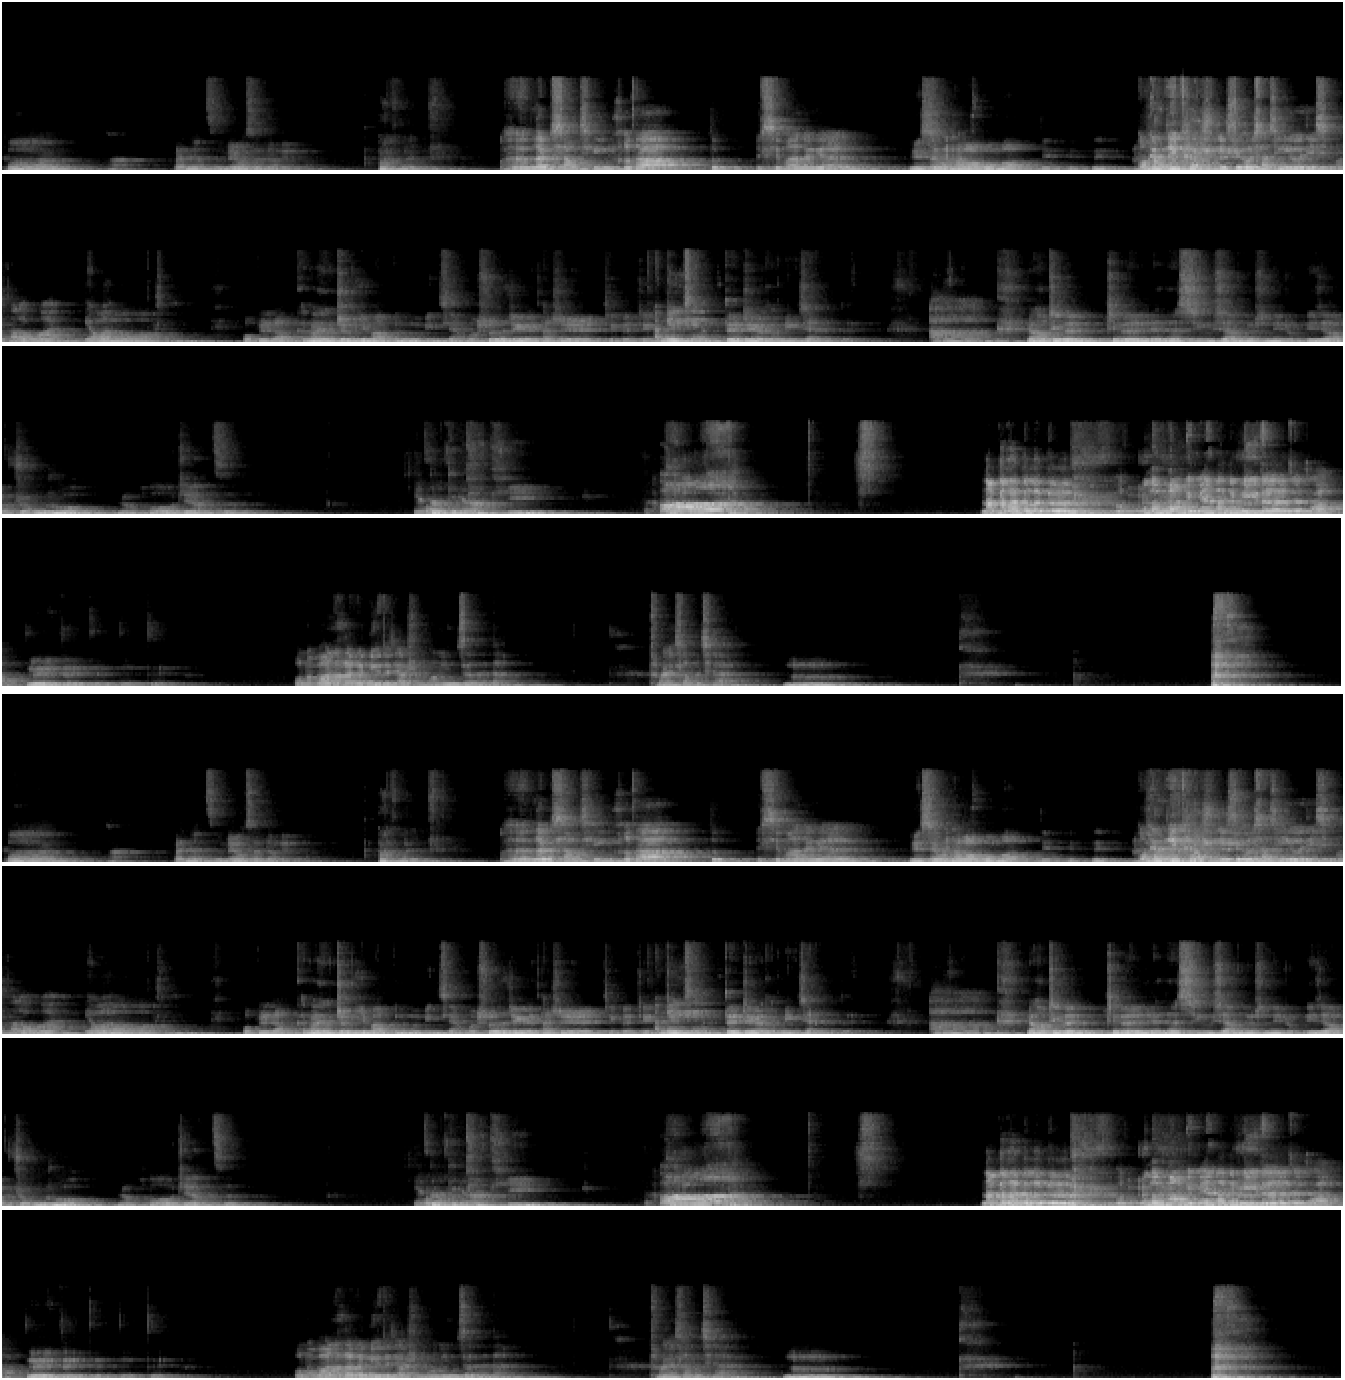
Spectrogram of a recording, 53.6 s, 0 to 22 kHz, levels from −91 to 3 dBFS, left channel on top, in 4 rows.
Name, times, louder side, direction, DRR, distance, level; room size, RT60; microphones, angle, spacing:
voice 1, 0.0-0.6 1.1-1.2 1.7-2.9 3.8-4.1 9.1-11.8 14.3-15.0 15.8-20.3 20.6-21.6 23.4-27.6 28.0-29.2 31.0-32.2 37.5-37.8 38.1-38.6 39.1-39.4 39.8-40.0 40.5-41.8 48.0-48.8 49.8-50.2, equal, 15° right, 1 dB, 0.4 m, -30 dB
voice 2, 5.0-6.7 7.1-7.2 7.5-8.5 9.3-9.6 11.4-14.6 15.0-15.2 19.9-20.5 22.7-23.3 30.9-31.6 33.4-34.3 35.4-35.5 36.6-37.6 37.9-40.1 43.2-45.3 46.7-47.7 52.3-52.7, left 1 dB, 30° left, 1 dB, 0.7 m, -27 dB
6.9 x 6.0 x 2.4 m, 1.1 s
head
